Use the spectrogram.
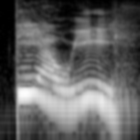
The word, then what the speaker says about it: Piauí: telina você assentou o Piauí porque Piauí é uma oxítona a sílaba tônica é a última por isso que ele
